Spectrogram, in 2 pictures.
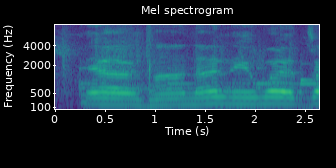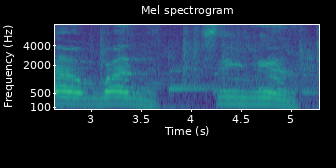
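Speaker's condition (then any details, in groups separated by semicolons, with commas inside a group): Motor neuron disease; diagnosed 11 years ago, age 48; affects speech and movement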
